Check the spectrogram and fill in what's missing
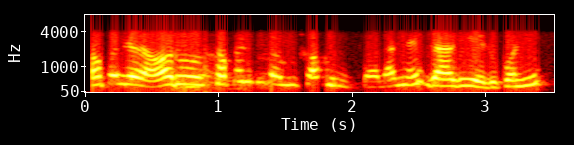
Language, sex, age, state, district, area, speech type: Nepali, female, 60+, West Bengal, Kalimpong, rural, conversation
